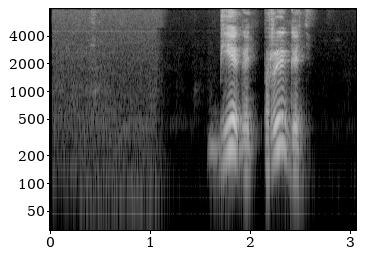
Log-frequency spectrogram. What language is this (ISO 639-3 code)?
rus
